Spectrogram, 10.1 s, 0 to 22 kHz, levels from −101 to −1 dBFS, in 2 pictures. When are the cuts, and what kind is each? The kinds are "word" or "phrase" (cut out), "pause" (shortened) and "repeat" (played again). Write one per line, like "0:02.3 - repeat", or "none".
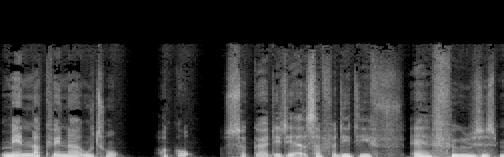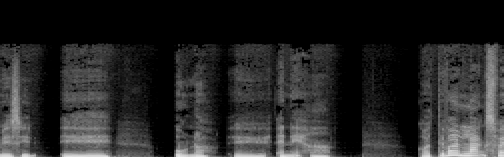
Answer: none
